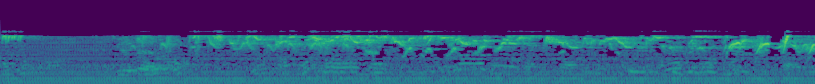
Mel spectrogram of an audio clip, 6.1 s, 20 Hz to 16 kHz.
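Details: Green leafbird at a contest arena, third in class 1, singing a steady chattering medley of high twitters and slurred whistles, with faint lower background sounds beneath.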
